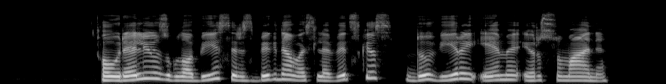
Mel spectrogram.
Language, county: Lithuanian, Klaipėda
